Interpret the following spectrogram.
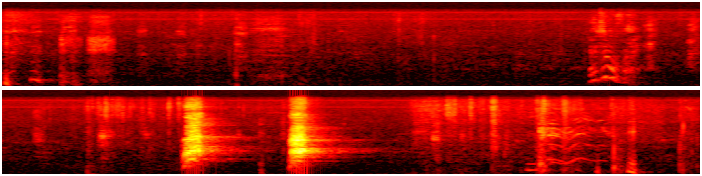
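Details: Female Maltese dog at play, peering under a car at the feet of the person playing with her so as not to be caught; two sharp, loud barks close together after quiet moments, with faint human voice and small noises around them.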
